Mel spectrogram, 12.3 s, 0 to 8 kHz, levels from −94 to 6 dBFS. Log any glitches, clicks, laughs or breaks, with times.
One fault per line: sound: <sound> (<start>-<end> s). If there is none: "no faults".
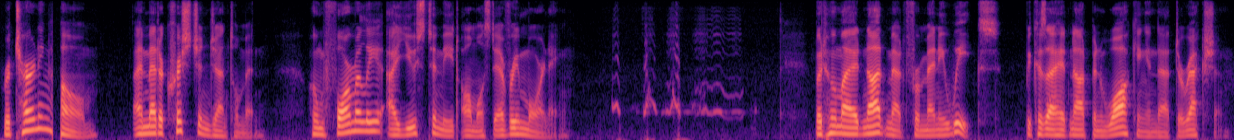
sound: dropout (0.5-0.6 s)
sound: bark (6.1-7.7 s)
